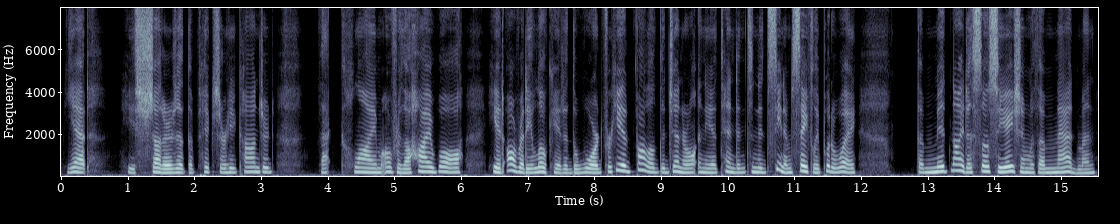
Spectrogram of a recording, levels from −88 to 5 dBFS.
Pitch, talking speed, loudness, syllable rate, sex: 210 Hz, 155 wpm, -18 LUFS, 2.7 syllables/s, female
